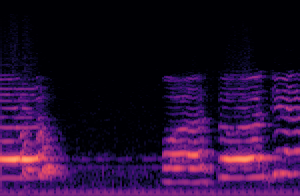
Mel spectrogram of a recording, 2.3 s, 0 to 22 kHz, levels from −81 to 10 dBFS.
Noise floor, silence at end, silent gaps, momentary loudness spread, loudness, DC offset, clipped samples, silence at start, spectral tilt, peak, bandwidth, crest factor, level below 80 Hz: -49 dBFS; 0 s; none; 15 LU; -19 LUFS; under 0.1%; under 0.1%; 0 s; -4.5 dB/octave; -6 dBFS; 5 kHz; 14 dB; -52 dBFS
